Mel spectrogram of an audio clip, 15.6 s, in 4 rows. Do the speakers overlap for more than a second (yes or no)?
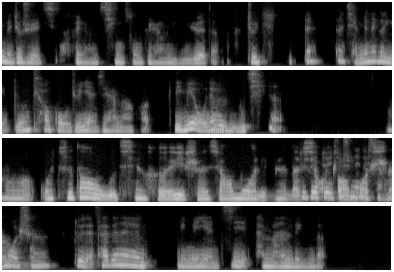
yes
